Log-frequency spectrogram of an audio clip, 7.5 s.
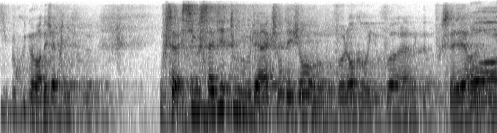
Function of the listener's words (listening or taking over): taking over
